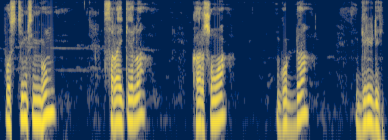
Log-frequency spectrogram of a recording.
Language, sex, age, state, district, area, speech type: Santali, male, 45-60, Jharkhand, East Singhbhum, rural, spontaneous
